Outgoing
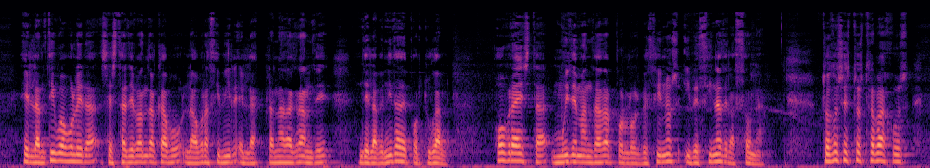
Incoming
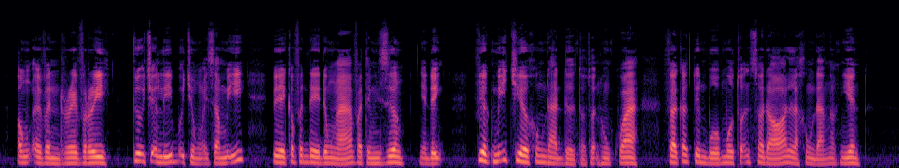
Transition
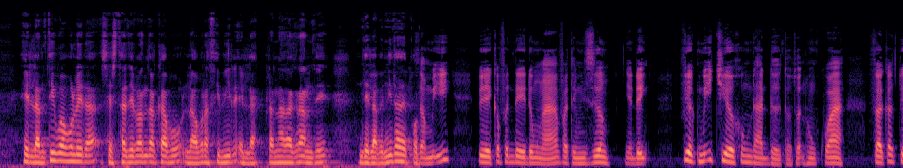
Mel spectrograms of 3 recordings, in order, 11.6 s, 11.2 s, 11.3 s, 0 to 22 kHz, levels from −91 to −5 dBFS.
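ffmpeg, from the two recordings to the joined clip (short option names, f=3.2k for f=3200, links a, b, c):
-filter_complex "[1:a]asplit=2[a][b];[0:a]apad=whole_dur=11.29,atrim=end=11.29,atrim=end=5.252[c];[b]atrim=start=2.678:end=8.72[d];[a]atrim=start=1.97:end=2.68,asetpts=PTS-STARTPTS,volume=-14.5dB,afade=t=in:d=0.004:c=hsin,afade=t=out:st=0.706:d=0.004:c=hsin,adelay=4540[e];[c][d]acrossfade=d=0.004:c1=hsin:c2=hsin[f];[f][e]amix=inputs=2:normalize=0"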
